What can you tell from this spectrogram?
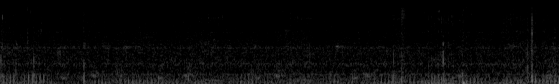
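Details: Meshia, a three-legged Snowshoe cat at Calico Junction Sanctuary, purrs steadily indoors, a low, rapidly pulsing rumble that runs unbroken through the whole stretch, with faint soft handling noises in a quiet room.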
